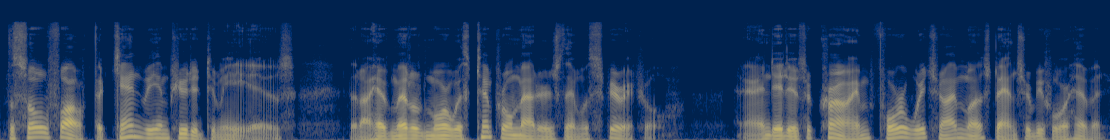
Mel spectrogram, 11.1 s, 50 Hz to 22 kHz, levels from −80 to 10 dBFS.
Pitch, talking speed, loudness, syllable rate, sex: 95 Hz, 180 wpm, -19 LUFS, 4.7 syllables/s, male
